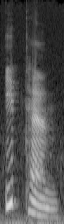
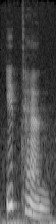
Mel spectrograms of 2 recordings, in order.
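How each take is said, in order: No difference in how they are said.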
